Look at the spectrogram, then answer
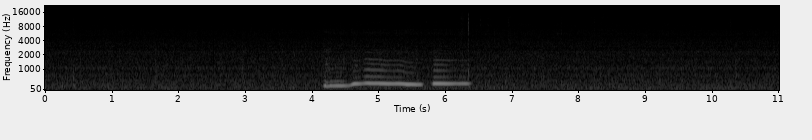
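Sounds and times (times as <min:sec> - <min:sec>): woman humming: 0:04.2 - 0:06.4.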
